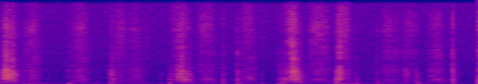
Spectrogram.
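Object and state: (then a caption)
Cardboard shipping box. Long fingernails on one hand scratch across the top of a medium, closed, hollow brown corrugated cardboard box. The result is a series of dry, rasping scrapes with a low, hollow body, broken by short sharp clicks as the nails catch the ridged surface.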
